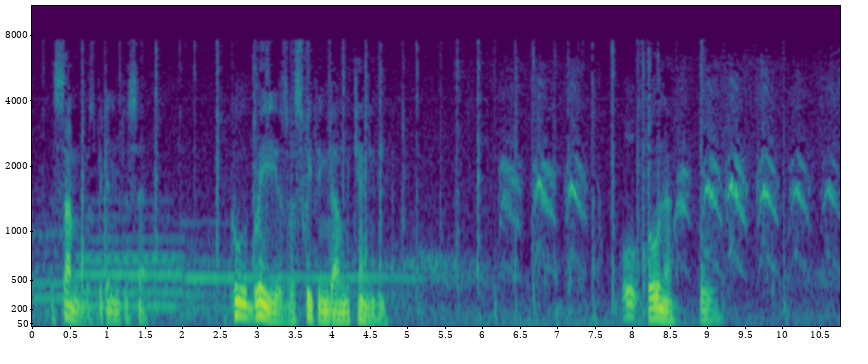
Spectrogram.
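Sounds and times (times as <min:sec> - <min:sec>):
speech: 0:00.2 - 0:01.8, 0:02.7 - 0:04.9, 0:07.9 - 0:09.3
flock of crows cawing: 0:05.1 - 0:10.7
brief voice murmuring: 0:07.8 - 0:10.0.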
